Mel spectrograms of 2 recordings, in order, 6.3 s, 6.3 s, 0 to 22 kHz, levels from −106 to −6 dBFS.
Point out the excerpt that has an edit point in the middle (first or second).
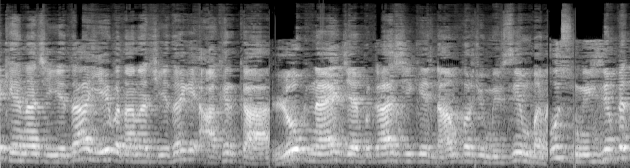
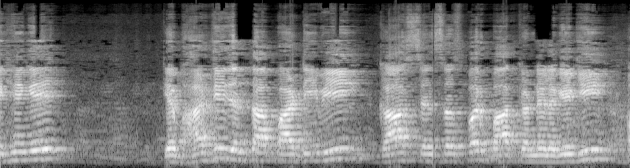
first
